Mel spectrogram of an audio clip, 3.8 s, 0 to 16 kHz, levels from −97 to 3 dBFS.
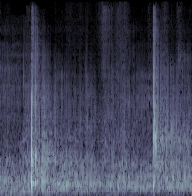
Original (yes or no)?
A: no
